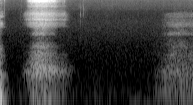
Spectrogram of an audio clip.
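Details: Woman snoring during a short nap: two slow, noisy breaths in a quiet room, one loud and rough on the in-breath, with a pause between them.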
